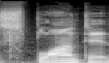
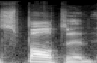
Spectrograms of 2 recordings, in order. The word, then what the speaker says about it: spalted: words like like there's a thing that happens to wood called spalted and he always called it spaed I was like dude it's called spalted it's like Trump number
